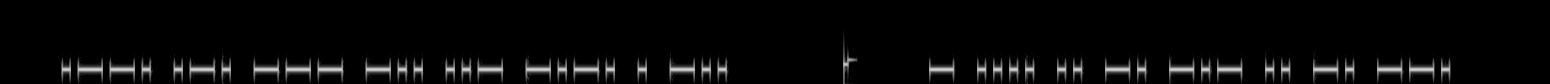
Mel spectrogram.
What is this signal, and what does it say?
Morse code, heard as a keyed tone, about 15 wpm, 700 Hz. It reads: PRODUCED THINKING
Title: Sentences from Top 1000 Words - Review Part 6 - New Word Drill - 15wpm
